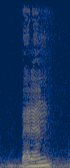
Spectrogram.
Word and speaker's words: Baden: region with many therapeutic spirits including the farmed Baden. Baden. Is that right? You're pretty close. It's pronounced boden like boden and that's correct.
